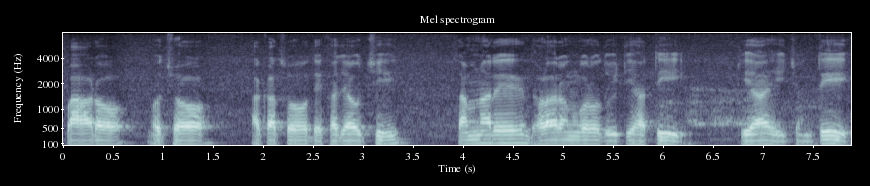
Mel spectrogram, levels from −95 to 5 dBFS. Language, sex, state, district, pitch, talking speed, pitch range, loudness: Odia, male, Odisha, Malkangiri, 95 Hz, 85 wpm, 90-105 Hz, -15 LUFS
